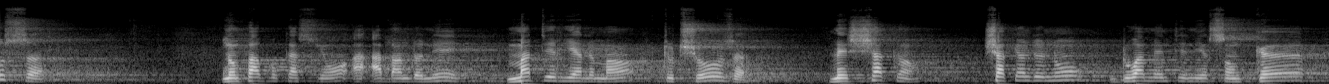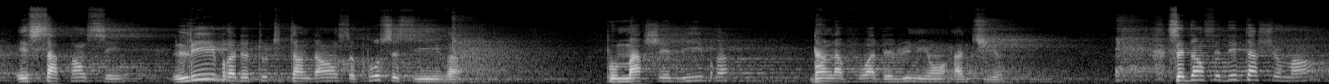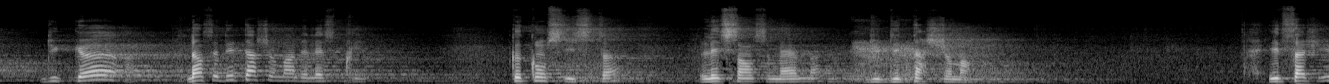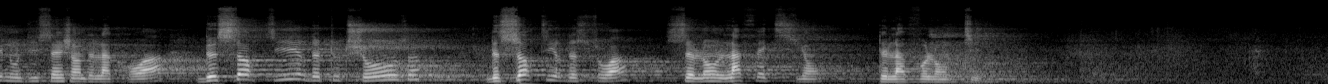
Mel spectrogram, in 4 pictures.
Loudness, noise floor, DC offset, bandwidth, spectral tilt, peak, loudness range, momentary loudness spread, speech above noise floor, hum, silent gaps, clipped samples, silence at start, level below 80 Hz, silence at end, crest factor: -22 LUFS; -51 dBFS; under 0.1%; 16 kHz; -4.5 dB/octave; 0 dBFS; 5 LU; 19 LU; 29 dB; none; none; under 0.1%; 0 s; -64 dBFS; 0.7 s; 22 dB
